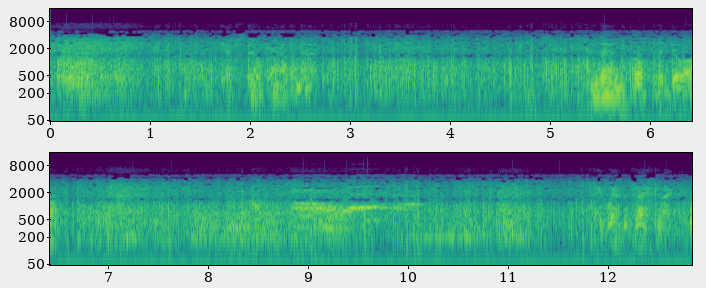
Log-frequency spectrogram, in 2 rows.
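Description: Low, indistinct voices from an old radio drama recording, with the thin, narrow sound of a 1940s broadcast transfer.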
